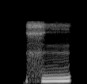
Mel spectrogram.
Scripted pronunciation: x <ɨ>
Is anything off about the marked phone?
no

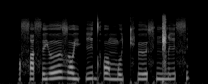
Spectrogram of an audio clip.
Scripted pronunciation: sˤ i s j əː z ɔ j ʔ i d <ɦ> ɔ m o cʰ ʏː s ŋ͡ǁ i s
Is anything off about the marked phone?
yes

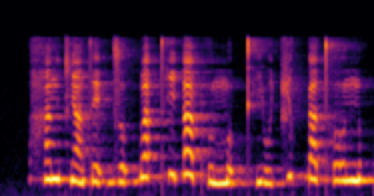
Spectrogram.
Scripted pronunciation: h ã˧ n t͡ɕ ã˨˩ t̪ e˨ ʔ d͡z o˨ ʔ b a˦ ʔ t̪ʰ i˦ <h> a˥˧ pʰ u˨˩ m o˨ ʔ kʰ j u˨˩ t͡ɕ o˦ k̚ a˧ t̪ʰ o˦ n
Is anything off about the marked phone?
yes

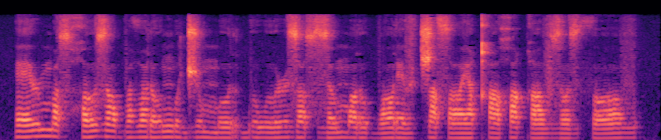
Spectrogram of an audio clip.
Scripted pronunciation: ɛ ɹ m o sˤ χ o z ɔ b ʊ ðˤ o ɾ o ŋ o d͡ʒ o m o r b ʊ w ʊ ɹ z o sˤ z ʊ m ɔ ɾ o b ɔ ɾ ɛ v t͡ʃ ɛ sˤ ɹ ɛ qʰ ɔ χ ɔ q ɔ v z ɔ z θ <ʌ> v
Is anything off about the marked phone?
yes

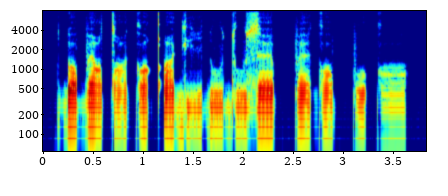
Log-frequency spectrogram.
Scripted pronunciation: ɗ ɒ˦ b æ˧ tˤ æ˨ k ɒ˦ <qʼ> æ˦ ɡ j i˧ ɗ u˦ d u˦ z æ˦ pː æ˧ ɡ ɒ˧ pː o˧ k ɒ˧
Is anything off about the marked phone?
no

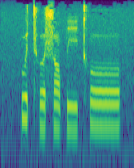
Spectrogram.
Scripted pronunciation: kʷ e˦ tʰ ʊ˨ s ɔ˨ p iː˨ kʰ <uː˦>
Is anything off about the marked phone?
yes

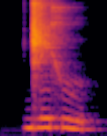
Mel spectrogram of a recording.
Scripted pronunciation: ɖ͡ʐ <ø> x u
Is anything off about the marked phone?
yes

